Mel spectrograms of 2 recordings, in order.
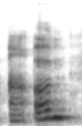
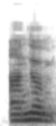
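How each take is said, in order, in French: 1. Les deux mots se disent sans liaison en n. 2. Le son n se lie au mot suivant. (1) "et pas un homme" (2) "c'est le fait de dire un homme"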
